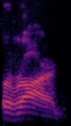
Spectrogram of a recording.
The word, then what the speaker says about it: Burrard: And we have a street at home here called Burrard. Hmm. It's called Burrard, but the AI pronounces it Burrard because it Mm.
